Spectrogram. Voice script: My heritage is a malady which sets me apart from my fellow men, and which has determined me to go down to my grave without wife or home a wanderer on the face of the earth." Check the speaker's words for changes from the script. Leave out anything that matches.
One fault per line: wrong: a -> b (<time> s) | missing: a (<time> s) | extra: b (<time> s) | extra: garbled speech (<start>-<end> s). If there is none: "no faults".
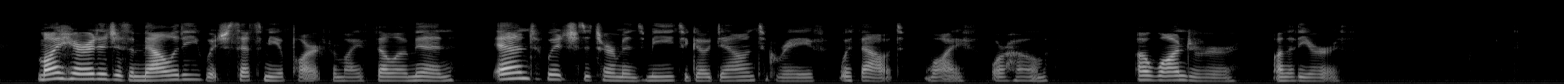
missing: has (5.8 s)
missing: my (7.7 s)
missing: face of (13.0 s)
